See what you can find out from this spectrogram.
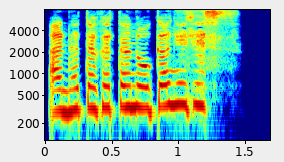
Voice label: victory, ja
